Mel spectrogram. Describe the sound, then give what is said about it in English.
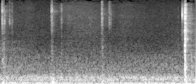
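Typing on a computer keyboard: a few scattered, crisp keystroke clicks at irregular intervals over a low, steady background hum, with no talking. “Let's see here. Stand by. If I can learn how to type faster,”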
